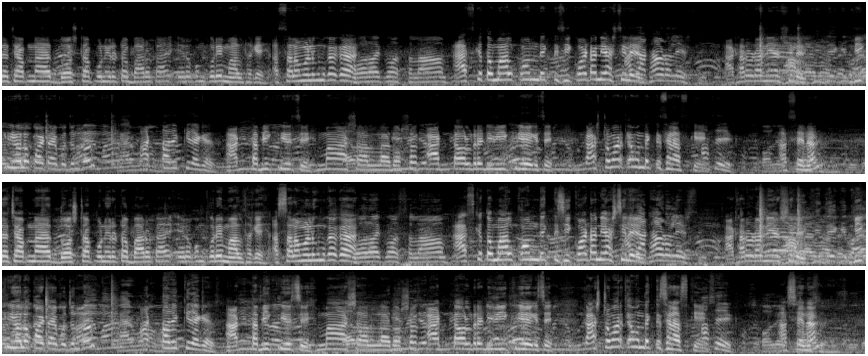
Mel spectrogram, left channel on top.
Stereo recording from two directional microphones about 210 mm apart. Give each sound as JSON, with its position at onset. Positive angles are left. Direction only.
{"t": 0.0, "sound": "a man's voice", "side_deg": -25}
{"t": 1.3, "sound": "speech", "side_deg": -40}
{"t": 2.8, "sound": "a man's voice", "side_deg": -15}
{"t": 4.6, "sound": "a man's voice", "side_deg": -15}
{"t": 7.3, "sound": "a man's voice", "side_deg": -20}
{"t": 8.0, "sound": "speech", "side_deg": -50}
{"t": 8.4, "sound": "a man's voice", "side_deg": -20}
{"t": 9.6, "sound": "speech", "side_deg": -60}
{"t": 10.8, "sound": "a man's voice", "side_deg": -20}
